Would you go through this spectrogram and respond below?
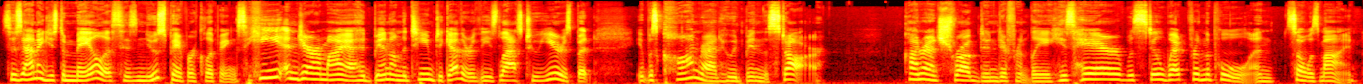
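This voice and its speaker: A woman narrating a first-person novel in a relaxed, expressive table-read style. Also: mid-range voice, normal speed.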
